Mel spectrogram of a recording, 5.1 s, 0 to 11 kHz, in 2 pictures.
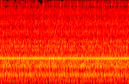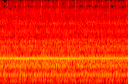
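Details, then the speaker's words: Steady, even idle with a faint constant whine and no shakes or vibrations from a 1992 Lexus ES300. This follows an ECU change plus a cap, rotor, throttle body, filter, catalytic converter and Y-pipe fix of high idle and misfire. "my point was the engine is really sounded good no shakes no vibrations"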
